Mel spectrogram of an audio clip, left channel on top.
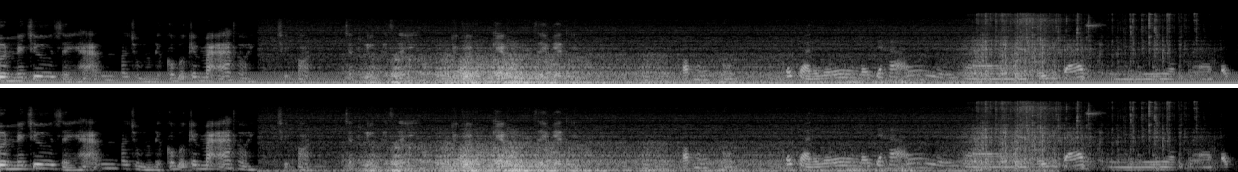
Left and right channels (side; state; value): left; noise; hum, 7 dB below the sound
